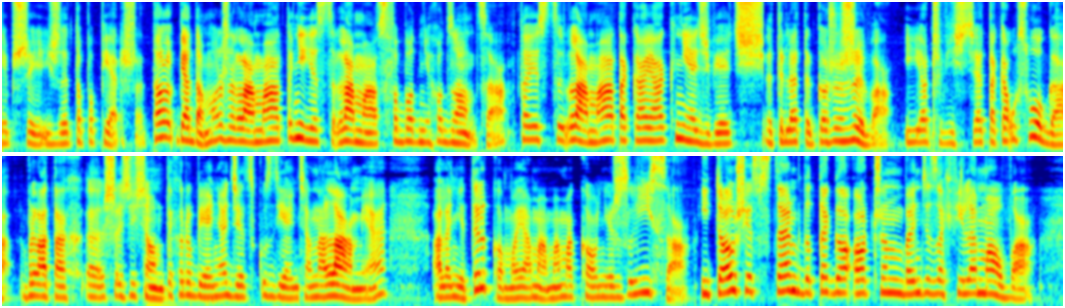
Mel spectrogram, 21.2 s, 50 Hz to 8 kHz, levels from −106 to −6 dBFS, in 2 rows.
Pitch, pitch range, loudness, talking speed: 195 Hz, 170-220 Hz, -22 LUFS, 170 wpm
